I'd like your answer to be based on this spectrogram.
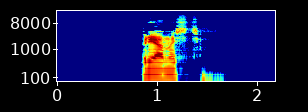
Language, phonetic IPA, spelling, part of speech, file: Russian, [ˈprʲanəsʲtʲ], пряность, noun, Ru-пряность.ogg
- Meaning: 1. spice (plant matter used to season or flavour/flavor food) 2. spiciness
